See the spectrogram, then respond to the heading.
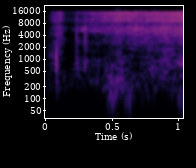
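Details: Speaker's own mechanical ventilator heard while talking on a podcast: a couple of faint clicks, then a steadily rising airy hiss as a breath is delivered.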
